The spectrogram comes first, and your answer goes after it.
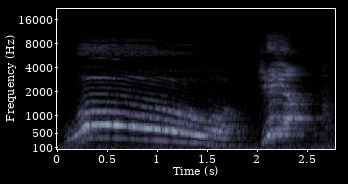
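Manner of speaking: loud bellowed horse commands; boatman's shout. Retold or imitated. Boatman shouting commands at his pony, loud. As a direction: holler it down the towpath at the ponies. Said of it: "control the horses by shouting".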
